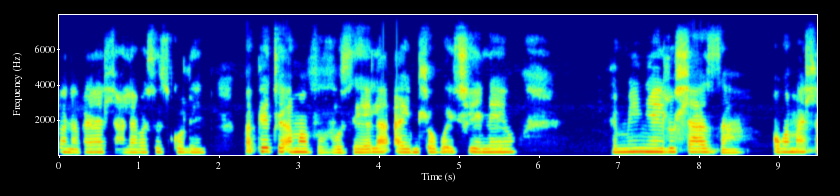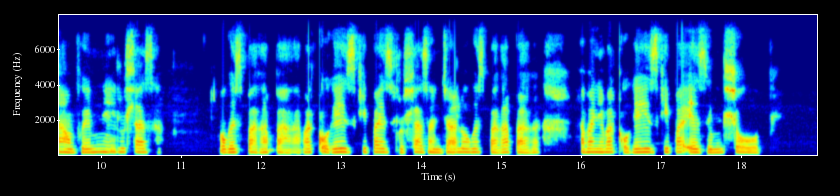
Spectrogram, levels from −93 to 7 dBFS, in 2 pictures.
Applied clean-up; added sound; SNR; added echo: none; none; none; none.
